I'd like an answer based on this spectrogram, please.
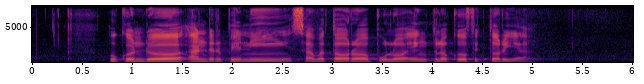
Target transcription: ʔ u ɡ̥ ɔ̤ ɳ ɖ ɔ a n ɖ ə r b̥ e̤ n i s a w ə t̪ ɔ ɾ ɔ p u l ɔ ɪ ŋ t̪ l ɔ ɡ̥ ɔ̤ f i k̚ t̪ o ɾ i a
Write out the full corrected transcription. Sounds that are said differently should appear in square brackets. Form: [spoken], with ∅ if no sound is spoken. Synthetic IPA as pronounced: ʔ u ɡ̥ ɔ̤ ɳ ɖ ɔ a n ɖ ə r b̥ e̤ n i s a w ə t̪ ɔ ɾ ɔ p u l ɔ ɪ ŋ t̪ l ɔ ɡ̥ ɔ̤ f i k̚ t̪ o ɾ i a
